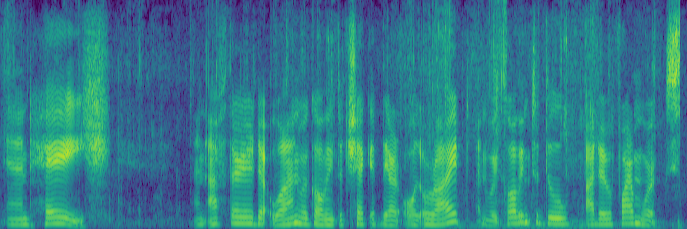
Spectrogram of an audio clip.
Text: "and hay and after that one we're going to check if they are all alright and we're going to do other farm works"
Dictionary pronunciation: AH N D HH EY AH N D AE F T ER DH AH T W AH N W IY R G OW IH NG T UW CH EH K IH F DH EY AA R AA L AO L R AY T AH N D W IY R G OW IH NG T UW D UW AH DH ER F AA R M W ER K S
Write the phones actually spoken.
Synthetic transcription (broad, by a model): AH N D HH EY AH N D AE F T ER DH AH T W AH N W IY R G OW IH NG T UW CH EH K IH F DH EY AA R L AO L R AY T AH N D W IY R G OW IH NG T UW D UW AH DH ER F AA R M W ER K S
